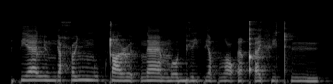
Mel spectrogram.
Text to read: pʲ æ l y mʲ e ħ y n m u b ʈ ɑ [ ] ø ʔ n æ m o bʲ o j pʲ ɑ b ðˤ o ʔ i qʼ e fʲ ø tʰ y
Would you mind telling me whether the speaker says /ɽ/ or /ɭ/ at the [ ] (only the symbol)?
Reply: ɭ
